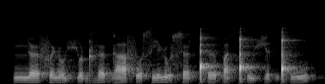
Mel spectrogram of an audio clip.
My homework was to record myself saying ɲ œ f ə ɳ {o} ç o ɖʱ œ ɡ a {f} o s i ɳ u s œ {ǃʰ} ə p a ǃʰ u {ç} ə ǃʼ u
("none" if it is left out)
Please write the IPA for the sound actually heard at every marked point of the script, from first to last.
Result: o, f, ǃʰ, ç

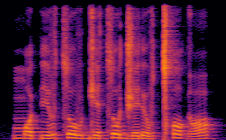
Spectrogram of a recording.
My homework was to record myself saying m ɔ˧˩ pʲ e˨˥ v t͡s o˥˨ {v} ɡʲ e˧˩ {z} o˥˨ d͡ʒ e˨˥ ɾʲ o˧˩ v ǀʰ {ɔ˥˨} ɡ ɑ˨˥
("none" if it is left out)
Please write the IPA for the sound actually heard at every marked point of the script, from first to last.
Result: v, t͡s, ɔ˥˨

